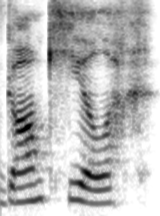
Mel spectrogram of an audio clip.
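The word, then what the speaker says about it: גם כי אלך: Now, if you want to know how you say it in Hebrew, that whole first phrase, even though I walk, is gam kielach.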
